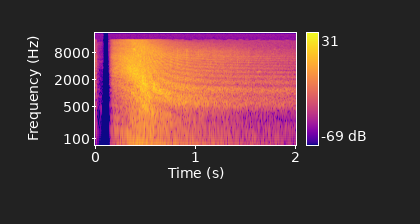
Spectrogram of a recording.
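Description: A whoosh sound effect for an animated logo end card: a single swoosh that sweeps down in pitch over a low rumble, starting suddenly and fading away over about two seconds.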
